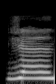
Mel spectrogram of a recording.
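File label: "ren", Mandarin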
